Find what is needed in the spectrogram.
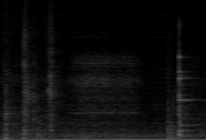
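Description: Faint taps and clinks of a plastic scoop as pre-workout powder is scooped from a tub and tipped into a glass of water, with a soft hiss in the middle, over a low steady hum.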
